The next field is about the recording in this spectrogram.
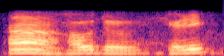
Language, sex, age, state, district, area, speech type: Kannada, male, 18-30, Karnataka, Chamarajanagar, rural, conversation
